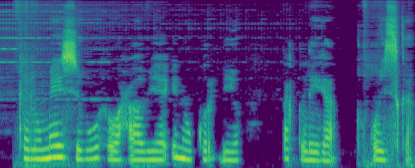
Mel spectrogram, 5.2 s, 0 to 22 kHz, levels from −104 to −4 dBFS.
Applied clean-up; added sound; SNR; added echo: classical method Wiener filter.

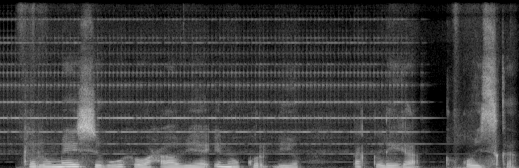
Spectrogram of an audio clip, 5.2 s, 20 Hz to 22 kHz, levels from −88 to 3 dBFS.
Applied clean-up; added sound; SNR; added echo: none; Alarm; 14 dB; none.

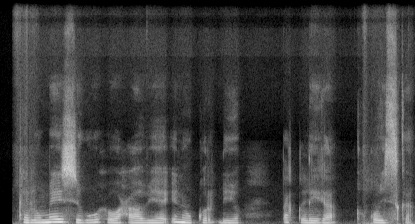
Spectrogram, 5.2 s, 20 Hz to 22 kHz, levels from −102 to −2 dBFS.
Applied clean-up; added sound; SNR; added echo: none; none; none; none.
